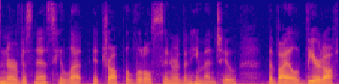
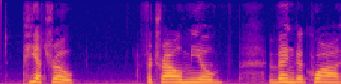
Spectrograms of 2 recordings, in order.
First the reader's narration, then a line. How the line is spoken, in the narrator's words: cried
